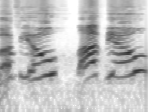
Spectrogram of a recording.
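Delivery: very high-pitched, sarcastic, offhand delivery. Showing how the word love gets used in everyday talk: sarcastic. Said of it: "I use the word sarcastically".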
